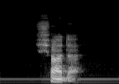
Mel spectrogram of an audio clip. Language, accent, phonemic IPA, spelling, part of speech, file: English, US, /ˈʃɑ.dɑ/, shadda, noun, En-us-shadda.ogg
- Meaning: A diacritic (◌ّ) used in the Arabic script to indicate gemination of a consonant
